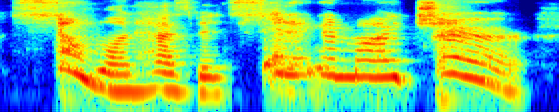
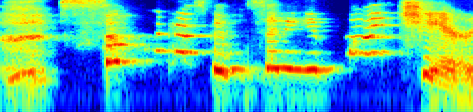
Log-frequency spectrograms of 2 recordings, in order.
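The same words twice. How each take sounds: First: It is a loud, growly voice. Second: It is a high, squeaky voice.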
